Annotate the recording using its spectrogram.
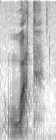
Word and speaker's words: watt: Scriem Vat, cu dublu T, cum spuneam, și cu dublu V, dar pronunțăm Watt.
